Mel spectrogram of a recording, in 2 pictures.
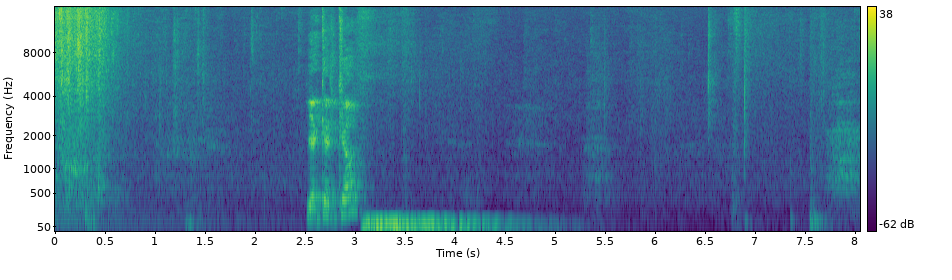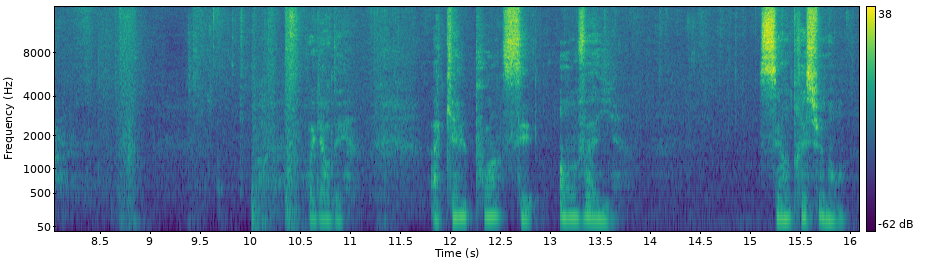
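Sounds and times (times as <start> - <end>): deep low boom: 3.1 - 5.3.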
